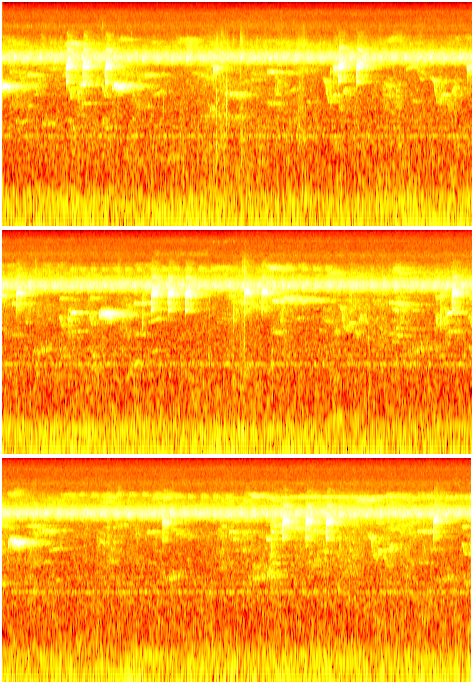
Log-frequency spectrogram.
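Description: Steady, high-pitched insect chorus like crickets, with short bird chirps every few seconds over a low background rumble.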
